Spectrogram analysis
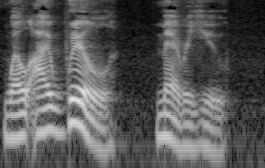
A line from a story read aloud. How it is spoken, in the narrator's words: she said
